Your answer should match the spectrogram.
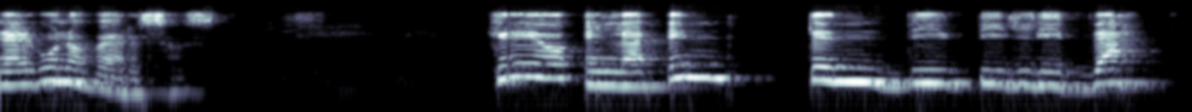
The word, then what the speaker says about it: entendibilidad: Creo en la entendibilidad, así, con acento en la A, en la entendibilidad final de todas las cosas y en la de la poesía, por consiguiente.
